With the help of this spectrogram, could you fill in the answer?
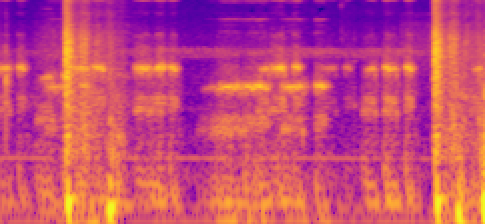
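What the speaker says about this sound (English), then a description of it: "those frogs need to stop." Frogs croaking in Harvest Mine, a farming video game, a chorus of repeated rhythmic croaks close and fairly loud, with no talking.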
